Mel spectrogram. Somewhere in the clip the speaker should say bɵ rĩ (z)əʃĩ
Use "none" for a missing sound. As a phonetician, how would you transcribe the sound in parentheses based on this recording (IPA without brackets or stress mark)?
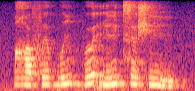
t͡s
